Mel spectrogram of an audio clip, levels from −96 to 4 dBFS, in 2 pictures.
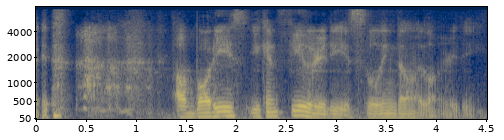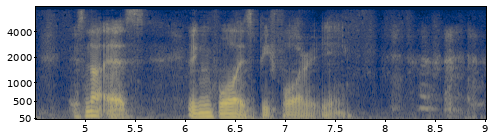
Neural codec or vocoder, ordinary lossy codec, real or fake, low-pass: codec, 16 kHz, 1.1 kbps, Voila-Tokenizer; none; fake; none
